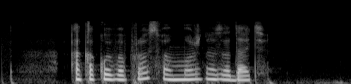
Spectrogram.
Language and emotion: Russian, neutral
